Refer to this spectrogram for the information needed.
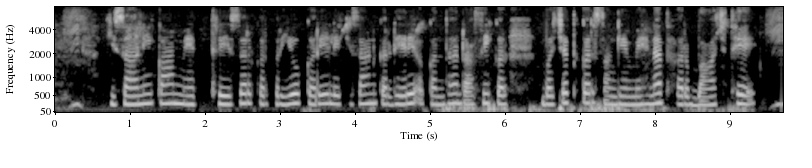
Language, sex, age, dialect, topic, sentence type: Chhattisgarhi, female, 18-24, Northern/Bhandar, agriculture, statement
